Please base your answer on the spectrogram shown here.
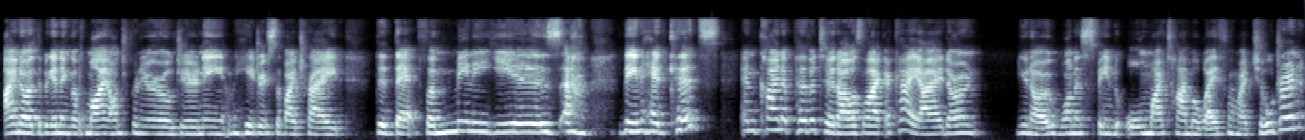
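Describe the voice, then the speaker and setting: New zealand lady on a video call, bright sharp voice, lively storyteller, laughs a lot. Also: mid-range voice, normal speed. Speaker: motivational coach. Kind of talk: webinar talk on a video call.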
